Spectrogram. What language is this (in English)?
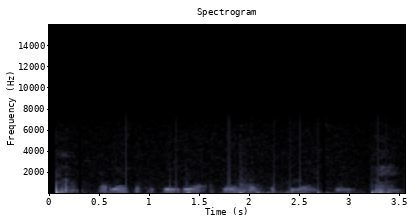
Swahili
